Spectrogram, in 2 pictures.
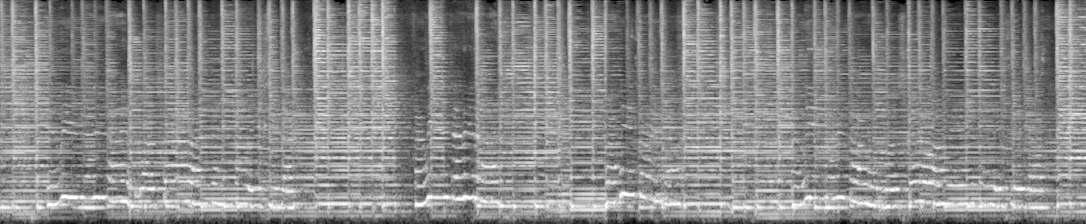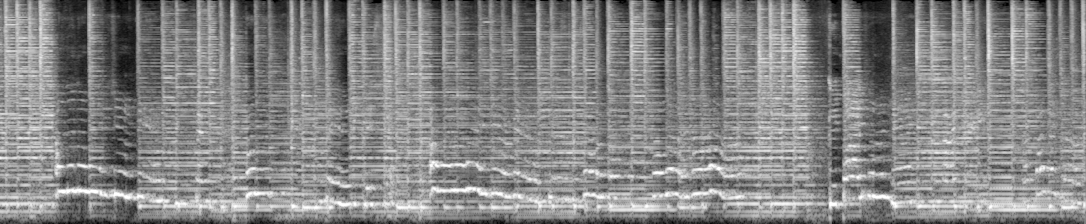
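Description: Acoustic guitar strummed as accompaniment to a child singing a song into a microphone, with a woman's voice singing along.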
